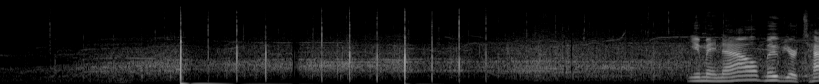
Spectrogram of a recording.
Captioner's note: cheers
